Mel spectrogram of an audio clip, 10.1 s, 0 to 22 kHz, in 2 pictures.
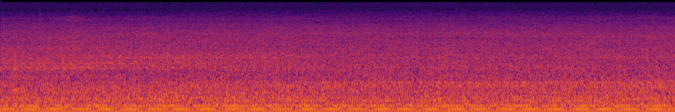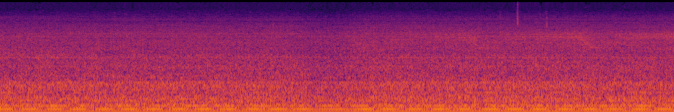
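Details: Home A/C condenser with a rebuilt compressor sound blanket installed, mic right up close (about 74.5–75 dB max): smooth steady hum under fan rush, no knocks or rattles; healthy.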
